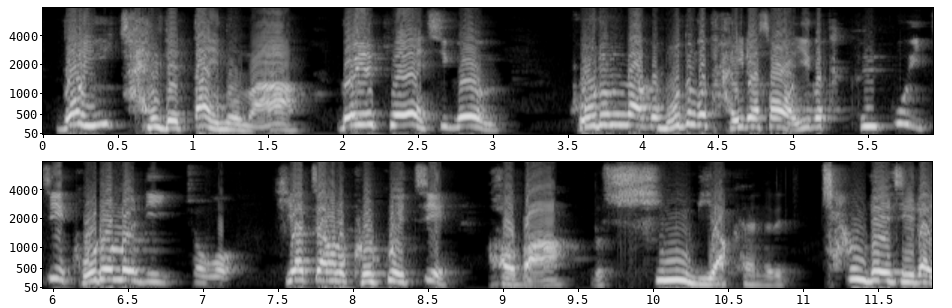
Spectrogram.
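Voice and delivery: high, mocking taunt at Job; mocking sneer. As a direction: jeer at the suffering man. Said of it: "이렇게 비웃고 있는".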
